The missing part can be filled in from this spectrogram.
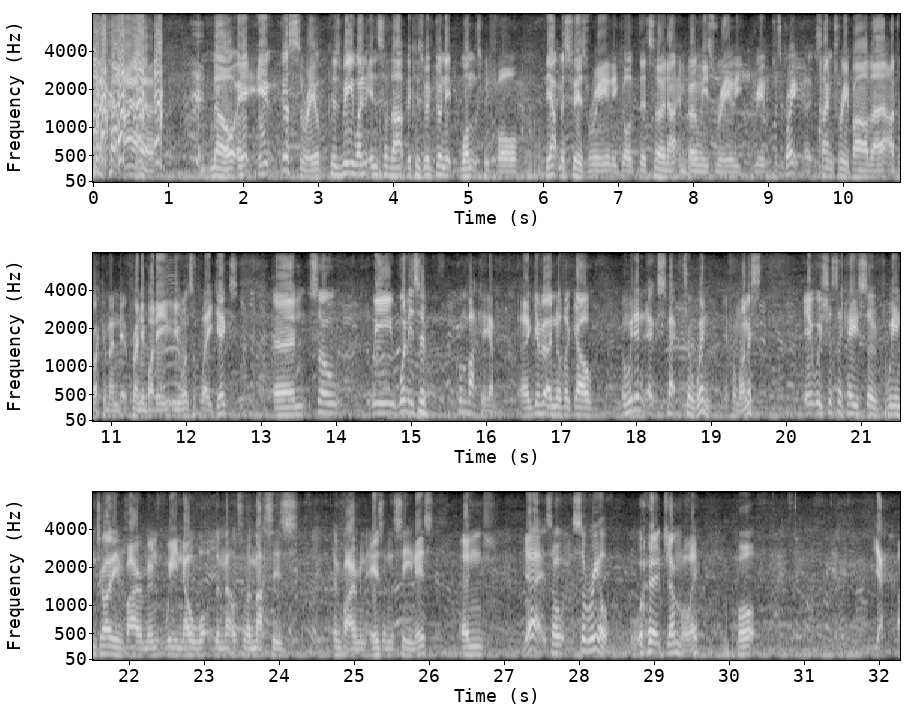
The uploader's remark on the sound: Live from Bloodstock 2023. We talk all about their set at the festival earlier on that day.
